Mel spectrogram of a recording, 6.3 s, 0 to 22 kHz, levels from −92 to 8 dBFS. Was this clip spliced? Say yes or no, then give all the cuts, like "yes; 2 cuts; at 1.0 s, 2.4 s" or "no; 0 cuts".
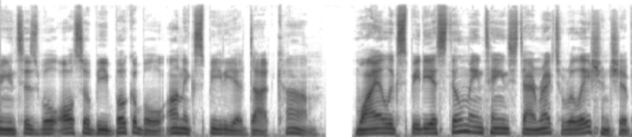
no; 0 cuts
